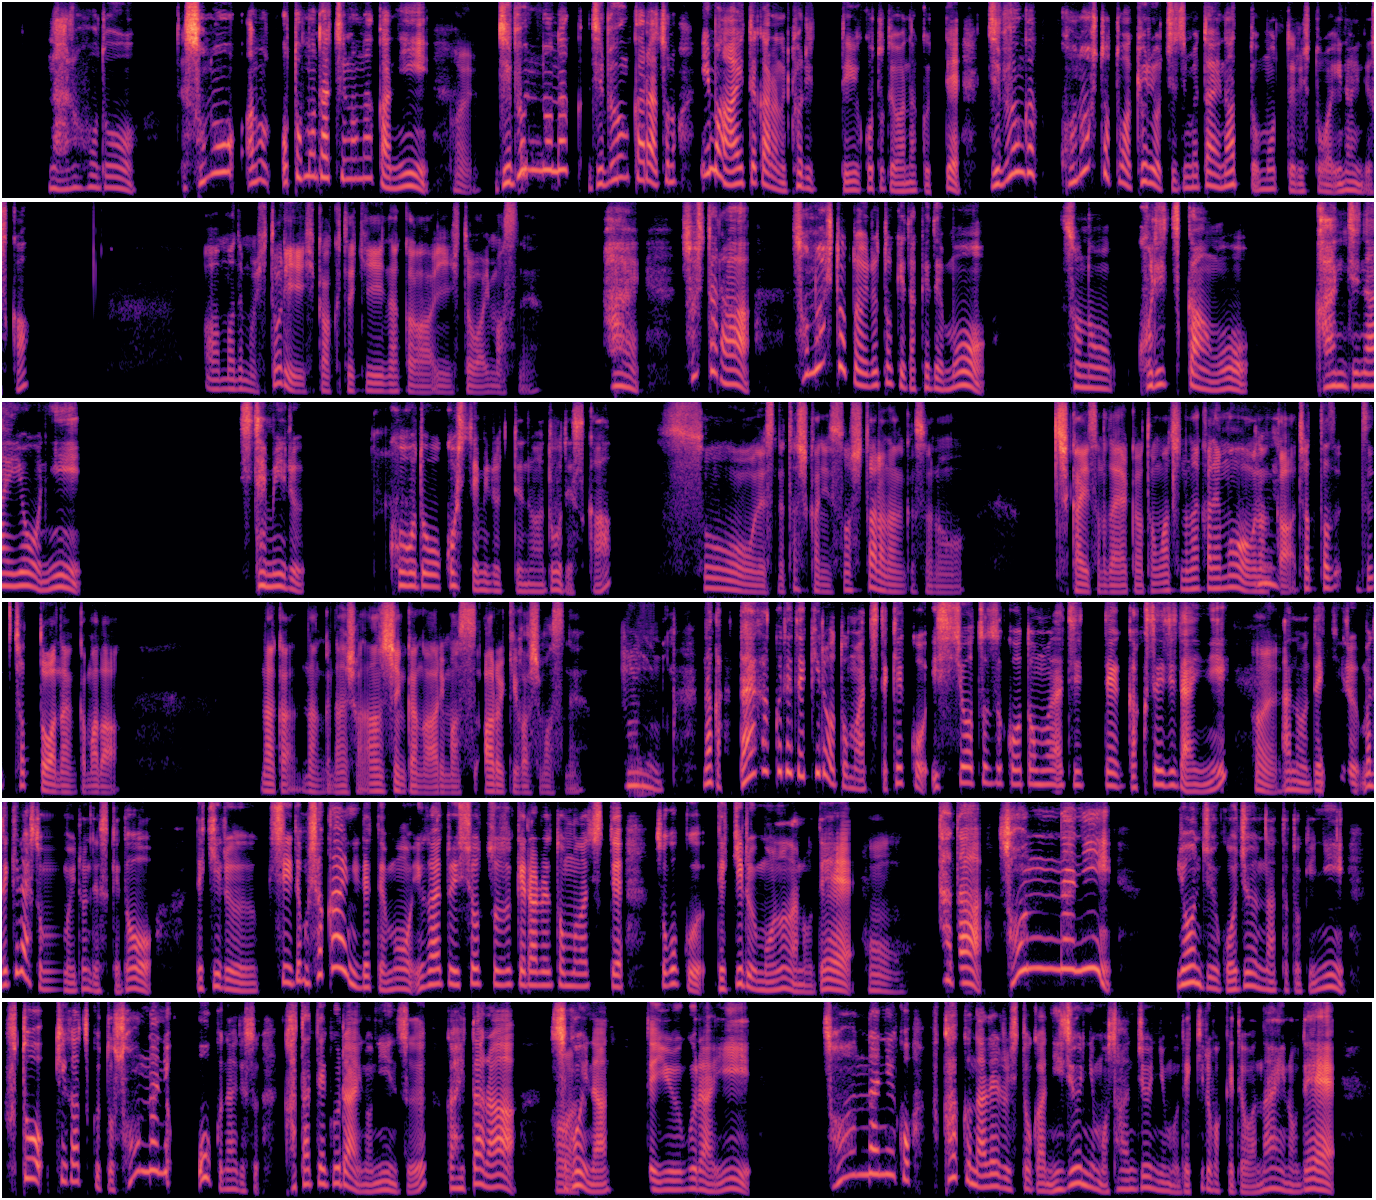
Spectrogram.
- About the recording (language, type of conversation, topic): Japanese, advice, 周囲に理解されず孤独を感じることについて、どのように向き合えばよいですか？
- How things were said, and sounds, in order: stressed: "この人"; tapping; other background noise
